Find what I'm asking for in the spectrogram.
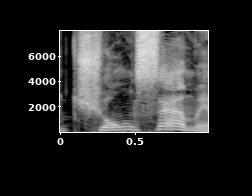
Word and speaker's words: cheongsam: 但是这件能把美国亚裔惹到如此火大的这件衣服叫做 Cheongsam，这件中式衣服，大多数中国人听来并不熟悉。其实它指的就是我们的旗袍啊，但旗袍这个发音怎么也不太可能发成叫 Cheongsam 呀。其实啊，这个词来自于粤语，就是早年间去到海外的主要是咱广东人，就这种中式的比较长条的衣服，也不只是旗袍，一概被称作 Cheongsam，对应的中文原文其实叫做长衫。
